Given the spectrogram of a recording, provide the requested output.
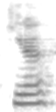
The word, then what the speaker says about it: China: i guess or profile is coach uh s kinah and and you said my name right which is great i know you know i would have totally pronounced it yeah so it's coach s keena um and then crossfit uh sorry mountain made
